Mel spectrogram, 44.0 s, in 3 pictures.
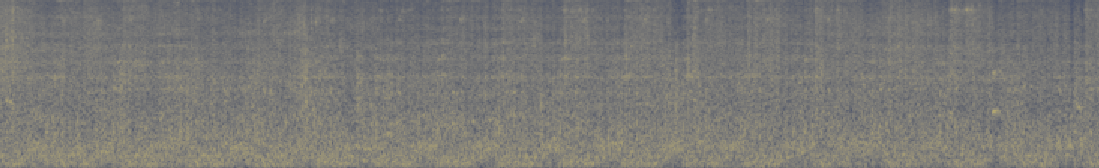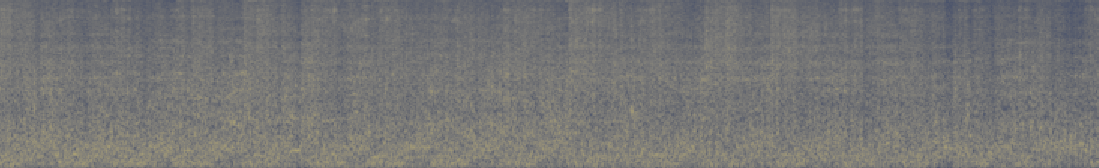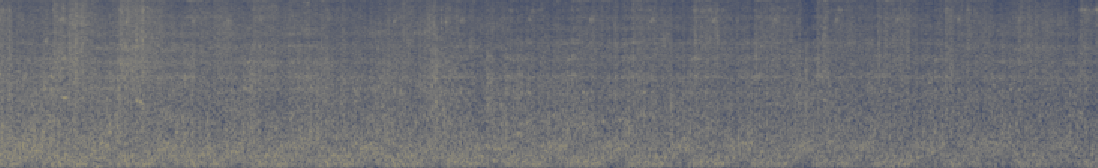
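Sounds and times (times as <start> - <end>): freight train wheels rumbling and clicking: 0.0 - 43.9.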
